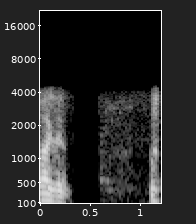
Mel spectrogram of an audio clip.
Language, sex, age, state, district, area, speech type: Nepali, male, 60+, West Bengal, Kalimpong, rural, conversation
